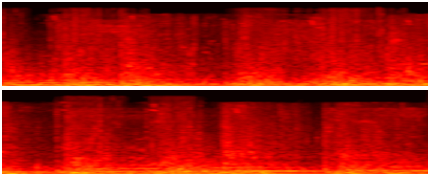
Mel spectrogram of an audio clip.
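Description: A pickaxe strikes a stone wall with repeated sharp thuds.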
